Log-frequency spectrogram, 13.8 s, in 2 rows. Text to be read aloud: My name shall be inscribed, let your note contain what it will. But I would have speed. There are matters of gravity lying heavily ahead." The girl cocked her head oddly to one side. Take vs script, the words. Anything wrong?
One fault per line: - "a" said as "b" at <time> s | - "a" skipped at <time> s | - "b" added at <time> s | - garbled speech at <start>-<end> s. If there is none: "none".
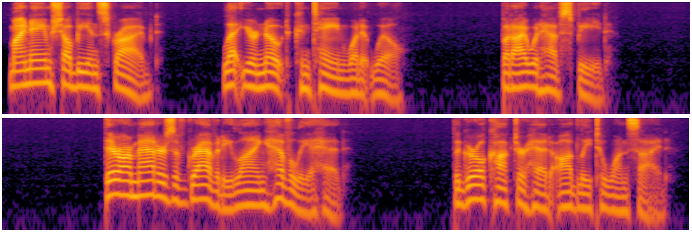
none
